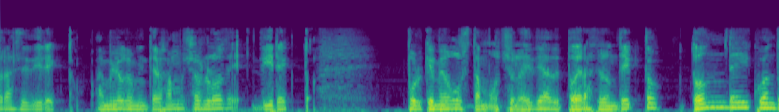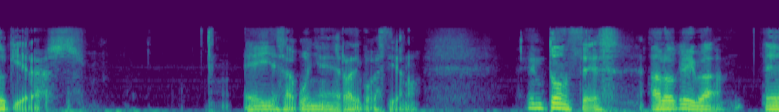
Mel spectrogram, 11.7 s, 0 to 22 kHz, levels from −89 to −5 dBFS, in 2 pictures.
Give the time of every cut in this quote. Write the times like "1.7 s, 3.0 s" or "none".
none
